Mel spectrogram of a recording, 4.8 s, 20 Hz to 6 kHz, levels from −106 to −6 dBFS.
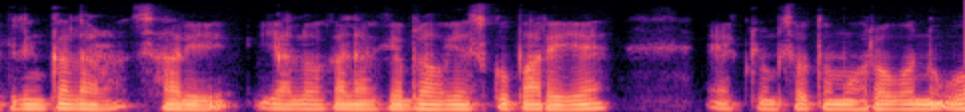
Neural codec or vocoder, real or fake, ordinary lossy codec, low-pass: none; real; none; 5.4 kHz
